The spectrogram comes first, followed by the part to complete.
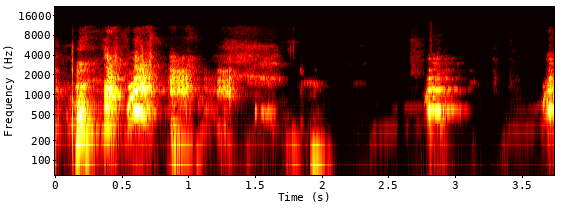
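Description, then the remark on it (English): A dog barks at squirrels in a rapid run of several sharp barks, pauses, then lets out a couple more single barks. “my dog is barking.”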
